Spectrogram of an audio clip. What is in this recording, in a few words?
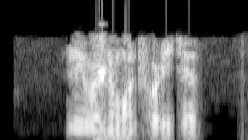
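Police Patrol Dispatch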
